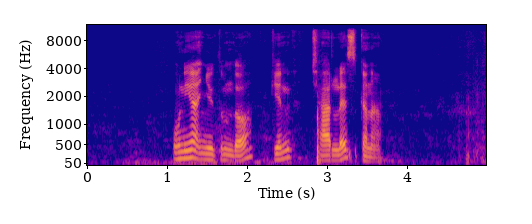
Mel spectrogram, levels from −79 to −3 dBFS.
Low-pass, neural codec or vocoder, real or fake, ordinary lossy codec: 10.8 kHz; codec, 44.1 kHz, 7.8 kbps, Pupu-Codec; fake; MP3, 96 kbps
